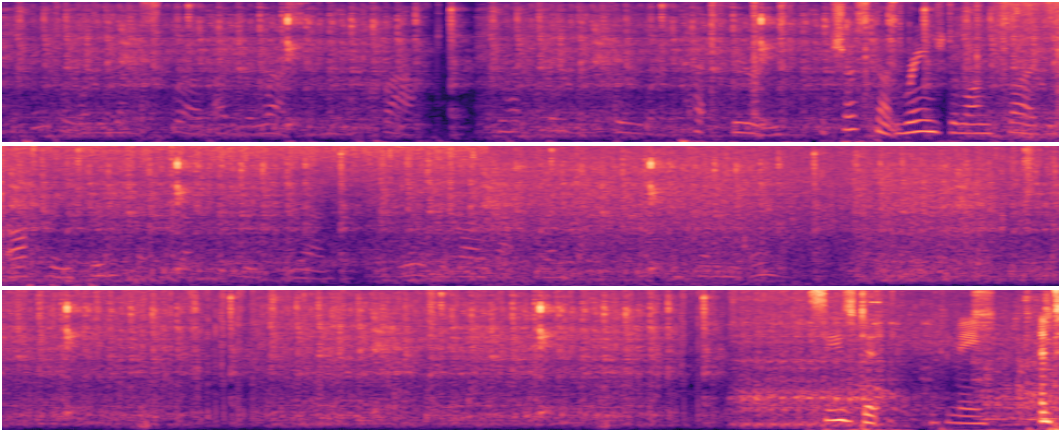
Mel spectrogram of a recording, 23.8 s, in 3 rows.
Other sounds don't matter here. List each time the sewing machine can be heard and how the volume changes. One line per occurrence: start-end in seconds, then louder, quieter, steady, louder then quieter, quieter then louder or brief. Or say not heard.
0.0-23.7 louder.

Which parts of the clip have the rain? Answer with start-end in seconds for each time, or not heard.
7.5-23.5.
